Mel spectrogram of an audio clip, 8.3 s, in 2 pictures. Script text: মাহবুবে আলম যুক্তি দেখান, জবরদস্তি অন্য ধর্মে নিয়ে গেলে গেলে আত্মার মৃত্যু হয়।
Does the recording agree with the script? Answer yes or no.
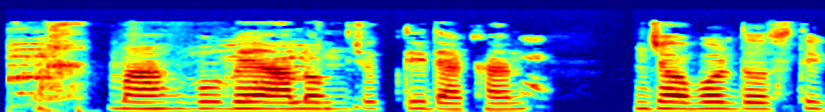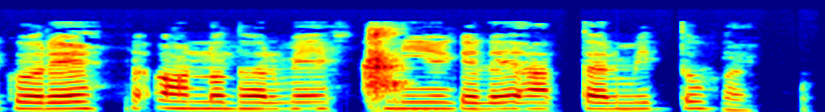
no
